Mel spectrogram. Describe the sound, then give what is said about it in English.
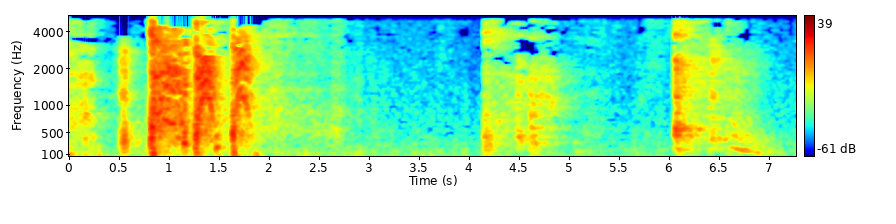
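Coughing picked up by a church microphone: a quick cluster of loud, harsh coughs, then two further separate raspy coughs after short pauses, with no talking. “microphones that are able to expand upon your coughing and blast the congregation”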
